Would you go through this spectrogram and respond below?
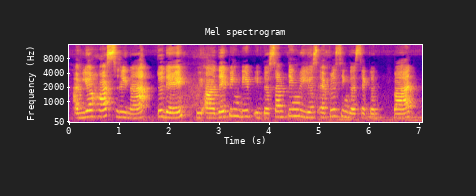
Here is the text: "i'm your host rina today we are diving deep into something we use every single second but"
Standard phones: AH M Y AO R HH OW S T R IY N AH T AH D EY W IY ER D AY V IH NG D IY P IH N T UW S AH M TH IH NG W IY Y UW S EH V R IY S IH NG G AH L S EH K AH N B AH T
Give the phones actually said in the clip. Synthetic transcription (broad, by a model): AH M Y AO HH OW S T R IY N AH T AH D EY W IY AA D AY P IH NG D IY P IH N T UW S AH M T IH NG W IY Y UW S EH V R IY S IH NG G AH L S EH K AH N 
